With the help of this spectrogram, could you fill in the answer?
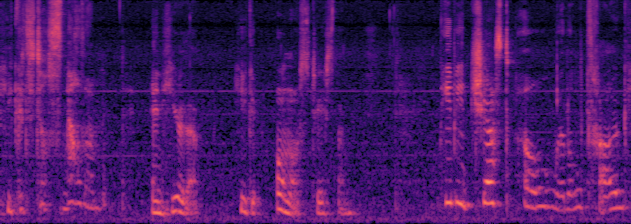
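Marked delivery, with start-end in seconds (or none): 5.5-7.8 slow, higher tempted thought; wistful little inner voice; tempted musing. A narrator's reading. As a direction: toy with a naughty idea, drawn out. Paul's tempted thought, story.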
